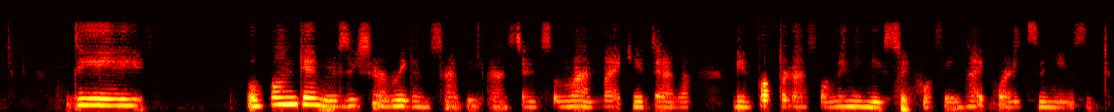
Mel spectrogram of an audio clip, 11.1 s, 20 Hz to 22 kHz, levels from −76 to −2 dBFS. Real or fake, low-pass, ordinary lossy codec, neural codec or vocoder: fake; 10.8 kHz; none; codec, 44.1 kHz, 0.9 kbps, DAC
